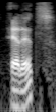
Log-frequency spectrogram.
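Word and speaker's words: אֶרֶץ: Now if you have a word, we'll look at eretz, which we've already looked at more than once. Eretz is a word that has the stress on the first syllable, not at the end.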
